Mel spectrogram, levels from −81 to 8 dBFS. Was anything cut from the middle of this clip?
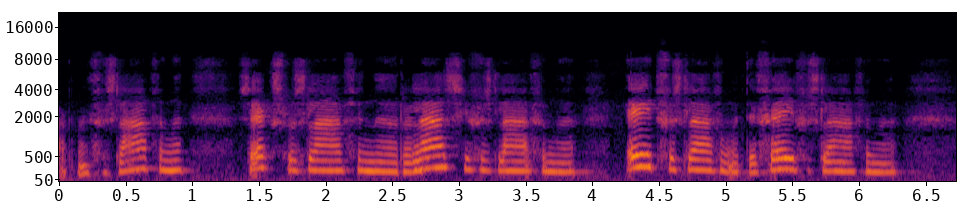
no; 0 cuts

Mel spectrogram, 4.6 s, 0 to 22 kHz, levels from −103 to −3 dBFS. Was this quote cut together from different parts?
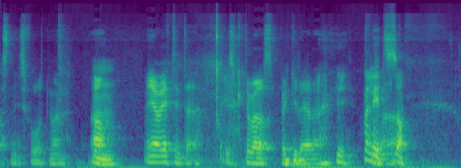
yes; 2 cuts; at 2.4 s, 3.6 s

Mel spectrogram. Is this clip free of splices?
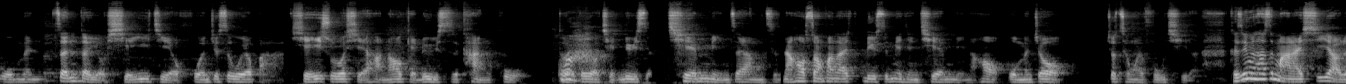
yes; 0 cuts

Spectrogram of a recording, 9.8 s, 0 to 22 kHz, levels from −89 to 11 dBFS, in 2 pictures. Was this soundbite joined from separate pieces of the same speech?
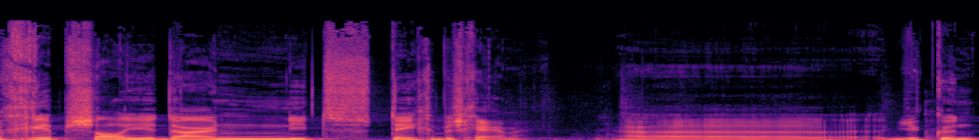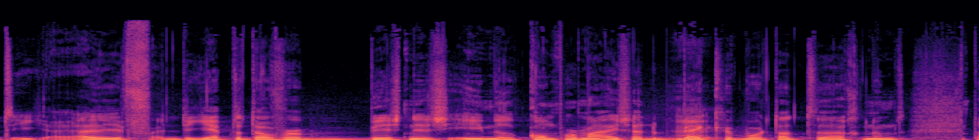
no; 0 cuts

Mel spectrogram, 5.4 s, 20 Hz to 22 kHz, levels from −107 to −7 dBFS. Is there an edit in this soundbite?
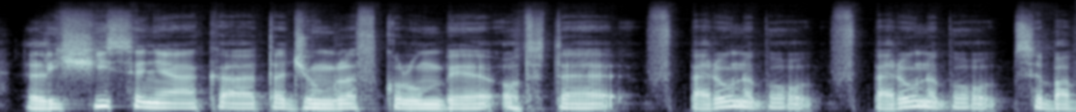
yes; 1 cut; at 4.1 s

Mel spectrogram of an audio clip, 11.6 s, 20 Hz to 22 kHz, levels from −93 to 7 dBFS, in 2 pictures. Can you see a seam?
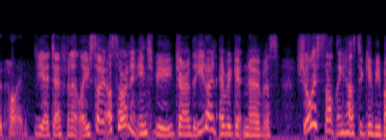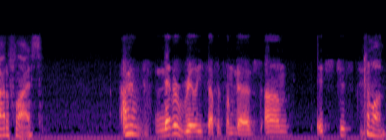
no; 0 cuts

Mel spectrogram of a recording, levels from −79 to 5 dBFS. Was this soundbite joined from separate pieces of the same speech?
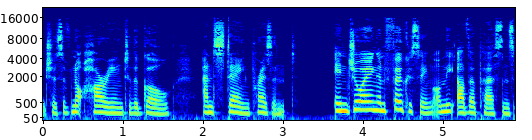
no; 0 cuts

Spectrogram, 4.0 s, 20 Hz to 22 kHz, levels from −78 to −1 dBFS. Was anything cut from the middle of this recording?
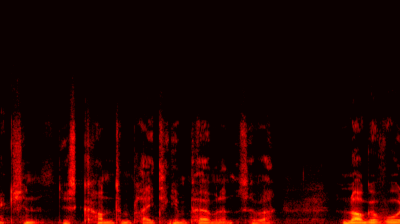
yes; 1 cut; at 1.7 s

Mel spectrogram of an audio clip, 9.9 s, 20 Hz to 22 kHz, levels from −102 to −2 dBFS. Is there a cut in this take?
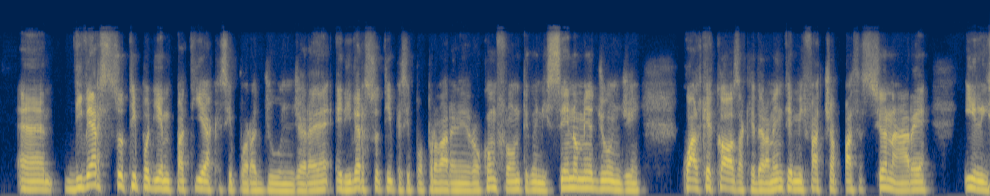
yes; 1 cut; at 4.0 s

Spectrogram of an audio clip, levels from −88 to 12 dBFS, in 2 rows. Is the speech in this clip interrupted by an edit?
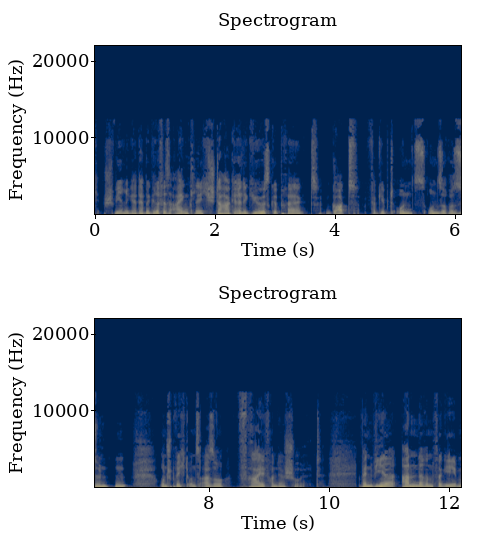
no; 0 cuts

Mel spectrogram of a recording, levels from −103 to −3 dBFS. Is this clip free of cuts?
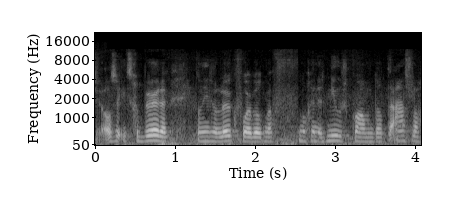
no; 2 cuts; at 1.3 s, 2.5 s

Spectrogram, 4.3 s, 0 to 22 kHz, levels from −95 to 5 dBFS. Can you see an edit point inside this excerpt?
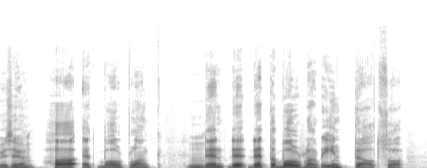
yes; 1 cut; at 3.2 s

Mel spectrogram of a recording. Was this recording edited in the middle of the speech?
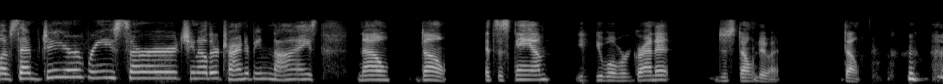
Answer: no; 0 cuts

